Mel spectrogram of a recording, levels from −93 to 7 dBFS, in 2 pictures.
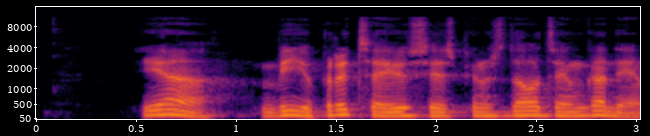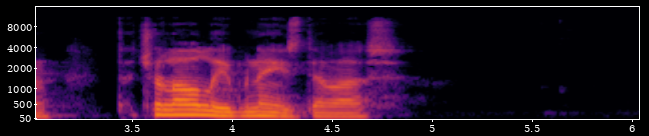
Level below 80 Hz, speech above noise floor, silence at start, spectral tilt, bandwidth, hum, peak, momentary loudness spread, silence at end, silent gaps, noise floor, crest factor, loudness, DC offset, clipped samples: -62 dBFS; 60 dB; 0.55 s; -7 dB/octave; 11.5 kHz; none; -10 dBFS; 13 LU; 1.25 s; none; -85 dBFS; 18 dB; -26 LUFS; under 0.1%; under 0.1%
